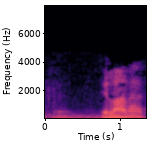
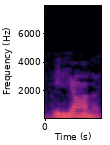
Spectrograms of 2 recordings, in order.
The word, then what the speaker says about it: Ileana: Ilana, is that right? Ileana. It rhymes with manana.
